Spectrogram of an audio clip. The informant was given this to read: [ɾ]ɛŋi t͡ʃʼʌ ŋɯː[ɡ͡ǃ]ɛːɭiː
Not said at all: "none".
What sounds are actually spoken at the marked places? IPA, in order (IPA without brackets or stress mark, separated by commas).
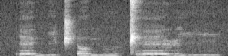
ɾ, ɡ͡ǁ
